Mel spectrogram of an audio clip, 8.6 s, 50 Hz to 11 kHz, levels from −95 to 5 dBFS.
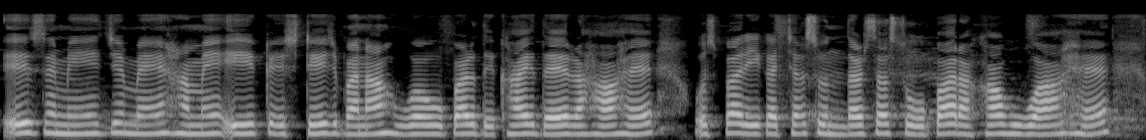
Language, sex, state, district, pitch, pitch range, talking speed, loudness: Hindi, female, Maharashtra, Solapur, 205 Hz, 200-215 Hz, 160 wpm, -26 LUFS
